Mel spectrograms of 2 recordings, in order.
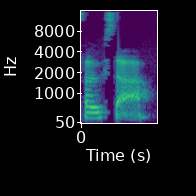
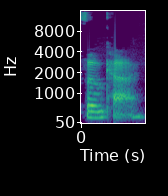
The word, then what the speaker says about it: foci: the focus, or the foci, or the foci, depending on how you pronounce it.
